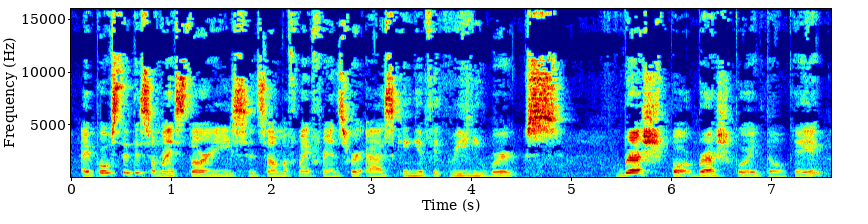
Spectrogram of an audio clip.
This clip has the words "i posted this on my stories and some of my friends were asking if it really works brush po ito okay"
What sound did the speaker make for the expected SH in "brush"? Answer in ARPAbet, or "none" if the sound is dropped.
SH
